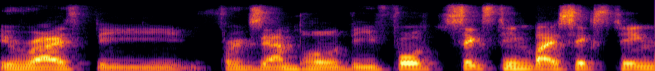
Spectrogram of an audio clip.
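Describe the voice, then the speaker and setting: Fairly slow and fairly even in intonation, a man with a Chinese accent speaks at a medium pitch. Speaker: student researcher. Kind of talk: technical Q&A. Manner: halting, many repetitions.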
